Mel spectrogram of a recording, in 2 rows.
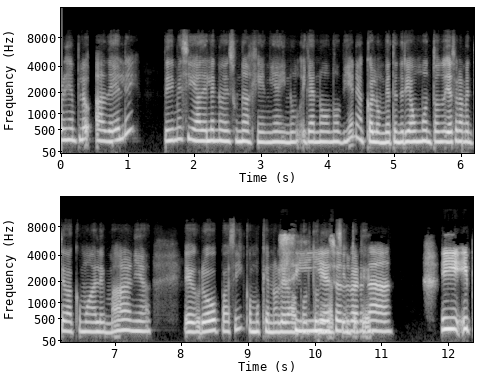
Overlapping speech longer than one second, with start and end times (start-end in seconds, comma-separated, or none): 9.4-10.9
